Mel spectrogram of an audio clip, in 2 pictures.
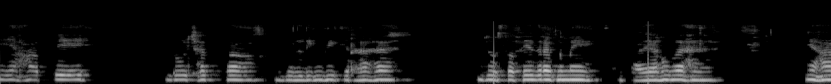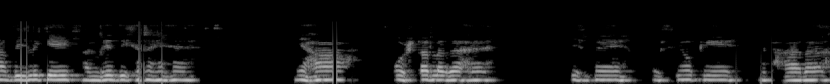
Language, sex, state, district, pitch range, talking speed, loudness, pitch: Hindi, female, Chhattisgarh, Balrampur, 195-210 Hz, 110 wpm, -25 LUFS, 205 Hz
